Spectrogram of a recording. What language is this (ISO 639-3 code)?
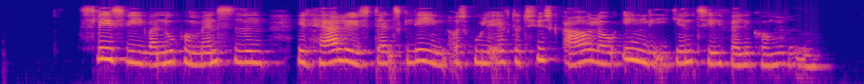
dan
